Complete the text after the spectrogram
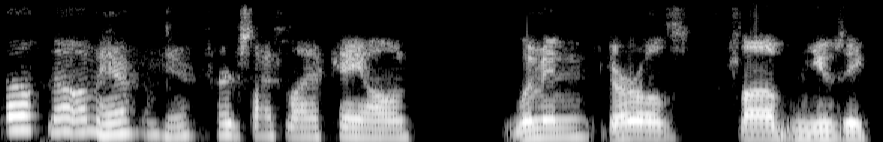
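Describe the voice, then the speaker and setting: A man's voice: fairly high pitch, takes it slowly, no echo. A man co-hosting a podcast in casual chat with friends, on dull, lo-fi sound. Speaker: podcast co-host.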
